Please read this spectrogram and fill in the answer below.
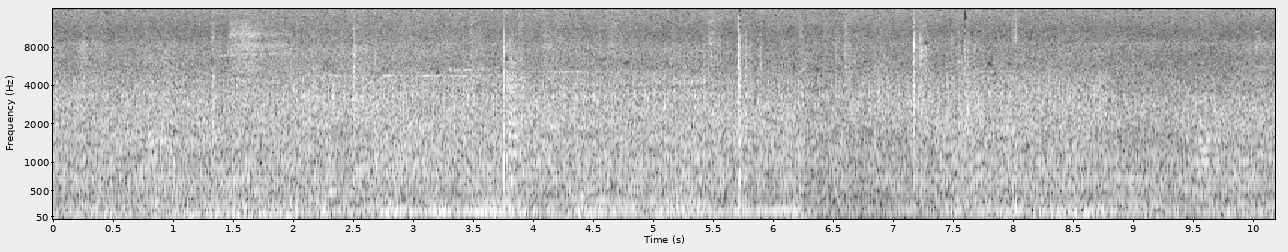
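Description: Tennis ball struck back and forth in a rally, a sharp crack of racket on ball about every two seconds. Behind it is a steady low hum of road traffic, with a vehicle engine droning through the middle.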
